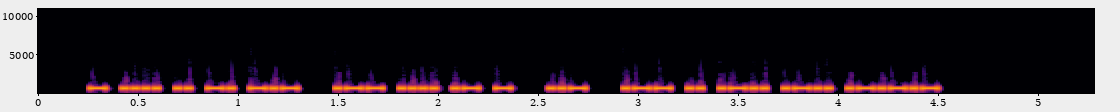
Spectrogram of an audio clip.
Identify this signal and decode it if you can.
Morse code, heard as a keyed tone, about 43 wpm, 700 Hz. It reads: THINK WHAT U WILL.
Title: Sentences from Top 200 Words and Abbreviations 45wpm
